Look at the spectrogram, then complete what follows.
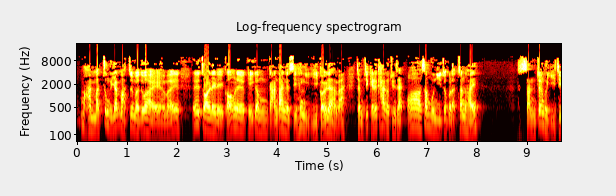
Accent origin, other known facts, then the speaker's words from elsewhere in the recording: Guangdong, China; accent: Cantonese; 即是我们广东话叫怎么说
